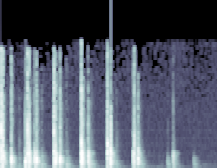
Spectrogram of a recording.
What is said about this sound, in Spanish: nos vamos con un fuerte aplauso como siempre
